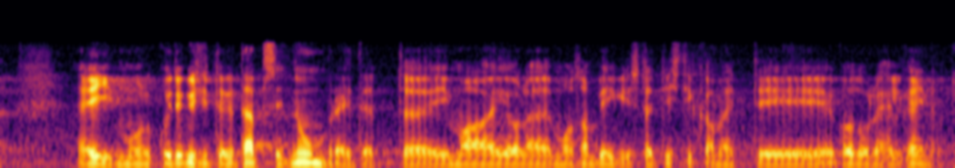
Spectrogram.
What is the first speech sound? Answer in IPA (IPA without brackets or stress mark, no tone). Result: e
